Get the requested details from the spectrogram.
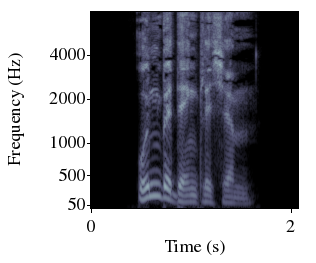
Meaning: strong dative masculine/neuter singular of unbedenklich
- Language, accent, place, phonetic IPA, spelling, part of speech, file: German, Germany, Berlin, [ˈʊnbəˌdɛŋklɪçm̩], unbedenklichem, adjective, De-unbedenklichem.ogg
